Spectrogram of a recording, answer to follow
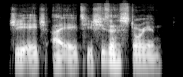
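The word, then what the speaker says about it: Ben-Ghiat: I think Ben Giat is how you say it. Ghiat.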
